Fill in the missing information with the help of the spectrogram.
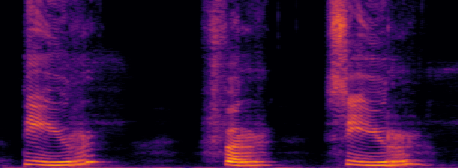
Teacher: As if we are not pronouncing that R that clearly when we speak as a figuur. Sometimes you barely hear the rolling R because we do skip the work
